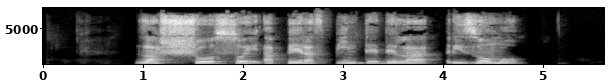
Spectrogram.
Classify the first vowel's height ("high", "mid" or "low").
low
